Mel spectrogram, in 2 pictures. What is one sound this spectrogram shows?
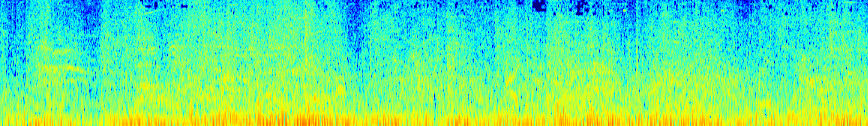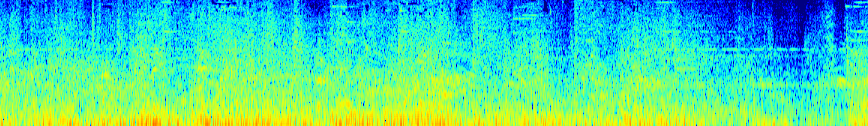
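Magic blasts and crackling spell effects burst rapidly during a chaotic fight.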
